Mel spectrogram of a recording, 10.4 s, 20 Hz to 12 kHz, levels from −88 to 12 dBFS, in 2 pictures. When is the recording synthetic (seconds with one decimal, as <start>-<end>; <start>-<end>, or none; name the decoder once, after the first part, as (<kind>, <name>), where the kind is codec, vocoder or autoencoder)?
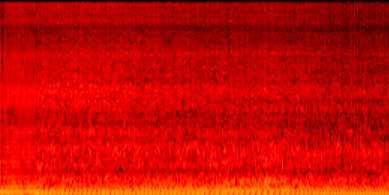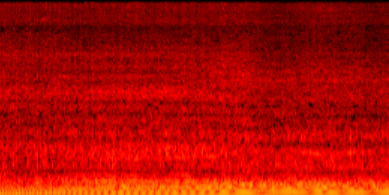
0.0-0.5 (vocoder, BigVGAN v2)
